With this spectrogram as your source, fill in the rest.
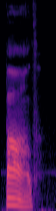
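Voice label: "baal", Scottish Gaelic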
